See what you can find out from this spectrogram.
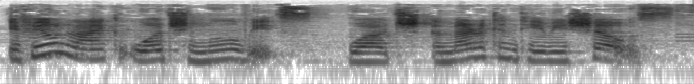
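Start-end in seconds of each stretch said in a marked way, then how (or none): none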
